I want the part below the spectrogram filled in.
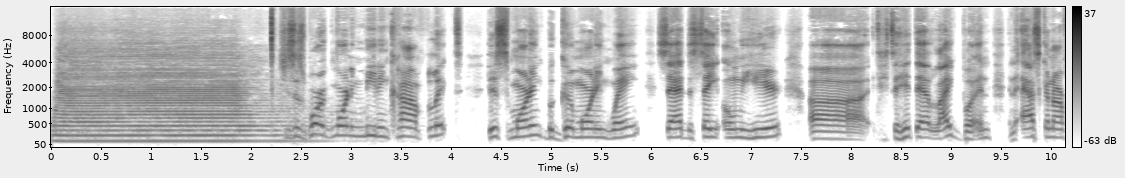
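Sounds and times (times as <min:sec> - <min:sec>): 
loud deep foghorn blast: 0:00.0 - 0:02.9
speech: 0:02.4 - 0:10.1.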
